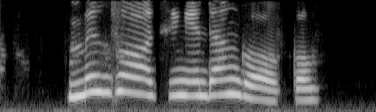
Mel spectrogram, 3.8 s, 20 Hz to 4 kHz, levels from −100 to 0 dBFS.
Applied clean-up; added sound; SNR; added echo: neural diffusion model UNIVERSE++.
